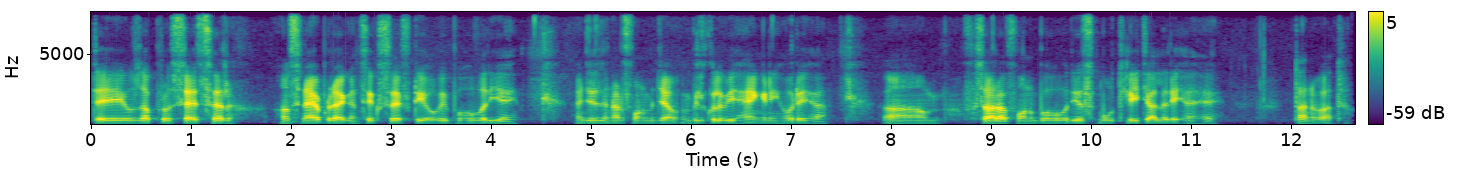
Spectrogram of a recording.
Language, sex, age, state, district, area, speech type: Punjabi, male, 18-30, Punjab, Rupnagar, urban, spontaneous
